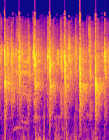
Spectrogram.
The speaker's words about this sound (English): Go ahead and give God a hand clap of praise up in here, up in here.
